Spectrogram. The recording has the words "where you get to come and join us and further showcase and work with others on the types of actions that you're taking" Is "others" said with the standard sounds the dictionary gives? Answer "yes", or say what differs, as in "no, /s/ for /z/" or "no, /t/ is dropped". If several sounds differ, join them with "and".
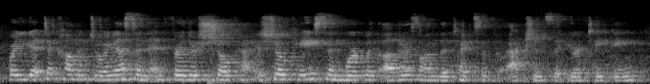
yes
